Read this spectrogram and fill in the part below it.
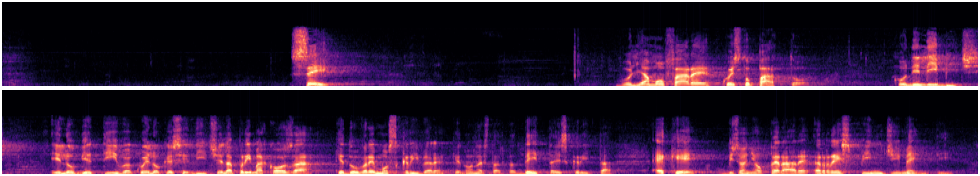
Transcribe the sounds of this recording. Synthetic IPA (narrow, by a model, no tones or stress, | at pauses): se | voʎjaːmofaːɾekwest̪opat̪ːo̰ | koniliːbit͡ʃi̥elobjet̪ːiːvoɛkwelːokesːid̪iːt͡ʃelapɾiːmakɔːzak̟ed̪ovɾemːoskɾiːveɾekenːonɛst̪aːt̪ad̪et̪ːaeskɾit̪ːa | ɛkːe | bizɔɲːaopeɾʔa̰ːɾerespind͡ʒimḛnt̪i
